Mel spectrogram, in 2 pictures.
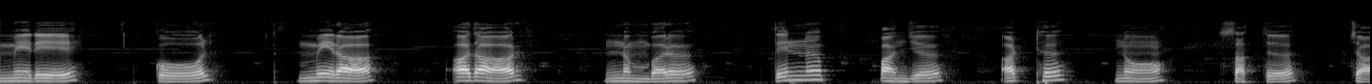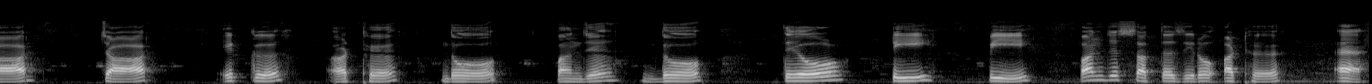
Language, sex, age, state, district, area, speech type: Dogri, male, 18-30, Jammu and Kashmir, Jammu, urban, read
